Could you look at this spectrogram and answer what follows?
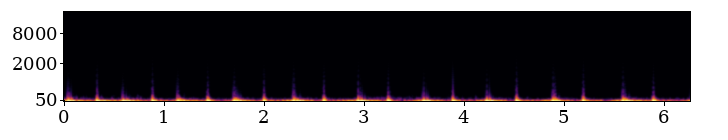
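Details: Ahri's heartbeat heard with head on her chest while she sleeps: deep, muffled, steady thuds at about 94 a minute, ordinary heart sounds through the chest wall, binaural 3Dio ASMR recording; normal heartbeat.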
